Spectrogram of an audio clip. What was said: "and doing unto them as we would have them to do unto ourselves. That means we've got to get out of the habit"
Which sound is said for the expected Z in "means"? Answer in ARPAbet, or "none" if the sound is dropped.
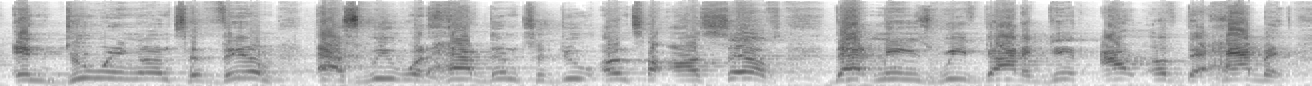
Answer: Z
